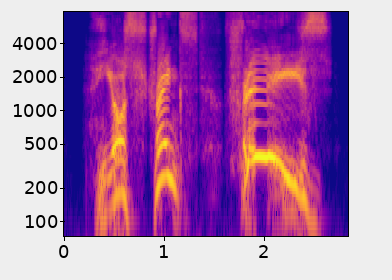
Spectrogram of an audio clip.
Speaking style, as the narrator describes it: roared

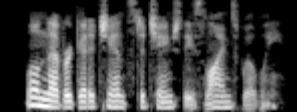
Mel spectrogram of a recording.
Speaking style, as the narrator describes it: Vale asks with a sigh

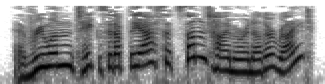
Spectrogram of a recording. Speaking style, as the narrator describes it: She said brightly

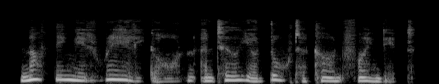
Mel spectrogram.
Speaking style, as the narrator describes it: she whispers into Mum's ear

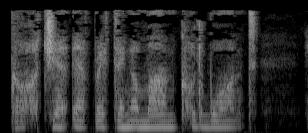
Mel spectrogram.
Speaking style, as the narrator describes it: he whispered against her skin

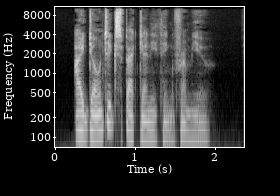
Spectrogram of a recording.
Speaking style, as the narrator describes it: she said quickly

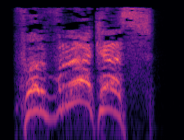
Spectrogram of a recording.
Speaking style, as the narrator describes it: He bellowed

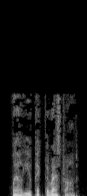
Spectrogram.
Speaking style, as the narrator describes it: said, smiling sweetly

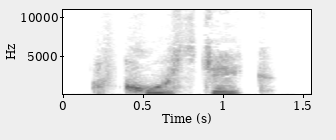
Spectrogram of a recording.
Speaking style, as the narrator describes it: I whispered after a long minute of silence

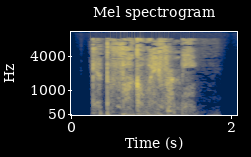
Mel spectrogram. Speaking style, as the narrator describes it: she whispered, as her eyes widened in shock

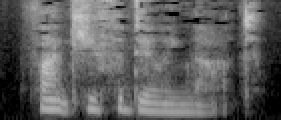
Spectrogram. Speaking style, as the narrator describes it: said Erica softly

